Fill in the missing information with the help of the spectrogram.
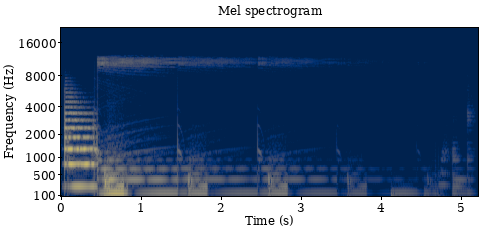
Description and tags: Good day. This atmosphere, texture sound make by Synth1. Hope - you enjoy/helpful
gamesound, gameaudio, fx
